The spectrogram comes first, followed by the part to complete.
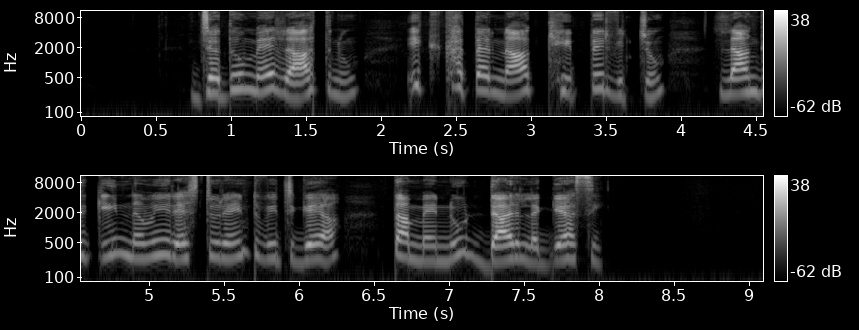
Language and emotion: Punjabi, fearful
